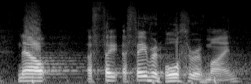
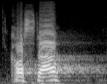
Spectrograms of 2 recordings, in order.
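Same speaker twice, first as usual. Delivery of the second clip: louder, higher imitation of a friend calling his name; friend's address; 4 semitones higher, 6 dB louder than usual. Friend addressing him by name, imitated emphatic call. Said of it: "that's how my friend speaks to me".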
